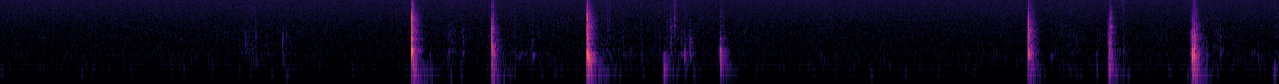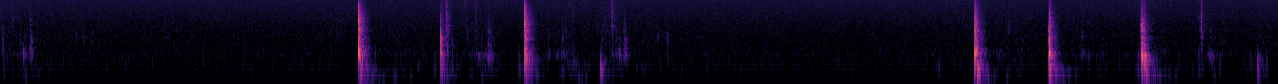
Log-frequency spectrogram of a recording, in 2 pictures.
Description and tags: This was recored in a controlled sound studio.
